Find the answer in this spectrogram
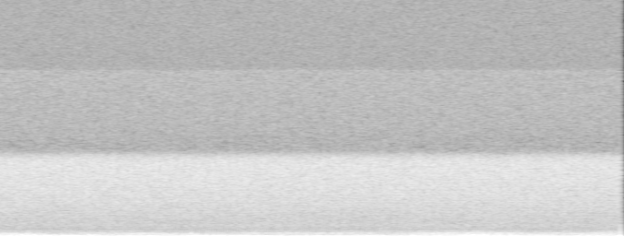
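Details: Only a steady low hum and faint hiss fill an indoor space, with no animal voice.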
